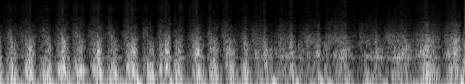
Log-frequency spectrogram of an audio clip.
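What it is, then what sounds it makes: Foam microphone windscreen, scratched and tapped. Fingertips and short nails scratch and tap the black foam windscreen on a desk microphone. The result is a dense, muffled rumble of rapid, uneven rubbing and thumping strokes, almost entirely low and boomy with no bright content, and each stroke dies away quickly.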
